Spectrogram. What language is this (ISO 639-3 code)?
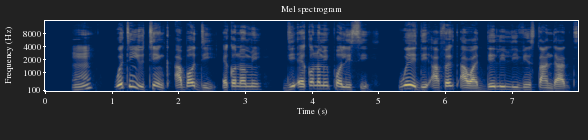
pcm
